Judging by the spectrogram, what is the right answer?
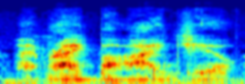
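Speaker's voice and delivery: whispered creature voice; creepy whisper. Retold or imitated. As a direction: hiss it like a lurking ghost. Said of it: "if I heard that creature say".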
